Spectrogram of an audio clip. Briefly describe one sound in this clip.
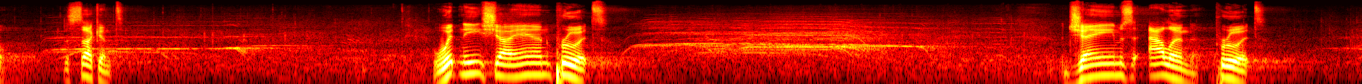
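A man reads out names through a microphone in a large echoing hall.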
